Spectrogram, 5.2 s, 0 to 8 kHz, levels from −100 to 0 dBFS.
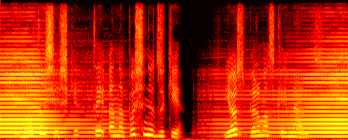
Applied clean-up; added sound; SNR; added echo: none; Bowed string instrument; -5 dB; none.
